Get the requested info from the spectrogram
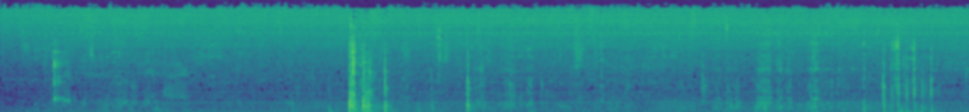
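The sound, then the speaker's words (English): Microphone stands being adjusted: a handful of metallic clunks and ticks, with one louder rattling cluster midway and softer clicks after, over a steady low hum. “All right, that looks about good for that. Got to let these microphones grow a little bit.”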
